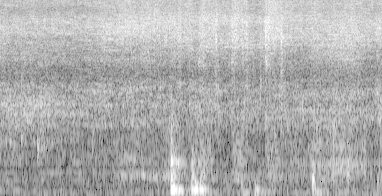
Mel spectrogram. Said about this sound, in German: Ich äh, spüle gerade eine blaue Kiste aus.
